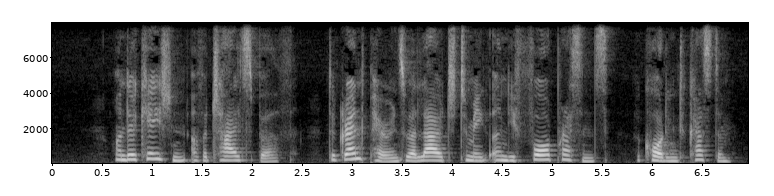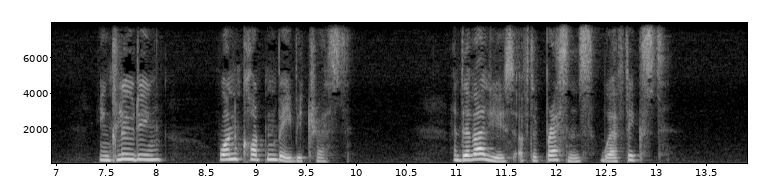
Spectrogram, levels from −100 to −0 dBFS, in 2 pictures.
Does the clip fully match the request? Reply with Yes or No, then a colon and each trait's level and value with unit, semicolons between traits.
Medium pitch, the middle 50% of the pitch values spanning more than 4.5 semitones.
No: high, 230 Hz; average, 5.0 semitones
